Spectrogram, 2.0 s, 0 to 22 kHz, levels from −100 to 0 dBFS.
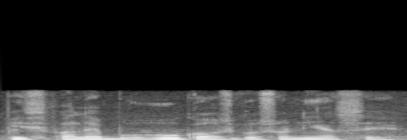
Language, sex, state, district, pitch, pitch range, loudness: Assamese, male, Assam, Kamrup Metropolitan, 115 Hz, 110-115 Hz, -14 LUFS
